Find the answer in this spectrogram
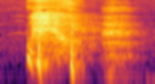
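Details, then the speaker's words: Woman gives two sharp, forceful, deliberate coughs toward a panelist's face at a meeting, then a softer breathy exhale. "okay now she's breathing on her hands that doesn't seem very cautious with Co and oh there we go she coughed on one of the panelists faces"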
